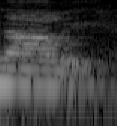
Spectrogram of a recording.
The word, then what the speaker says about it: gnarly: we're going on to the silent G in sign design assigned NAT Nome and gnarly so you've already looked these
